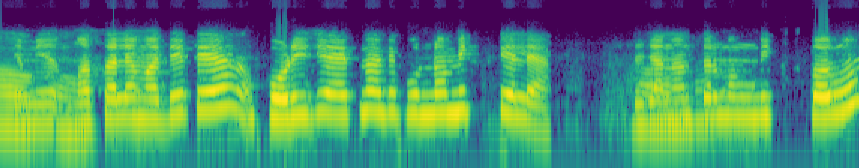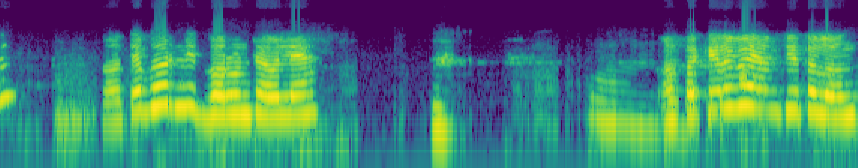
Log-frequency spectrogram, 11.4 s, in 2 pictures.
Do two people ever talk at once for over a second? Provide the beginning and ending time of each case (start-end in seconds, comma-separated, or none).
none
